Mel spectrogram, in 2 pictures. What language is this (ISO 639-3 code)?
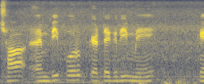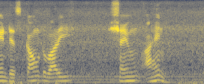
snd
